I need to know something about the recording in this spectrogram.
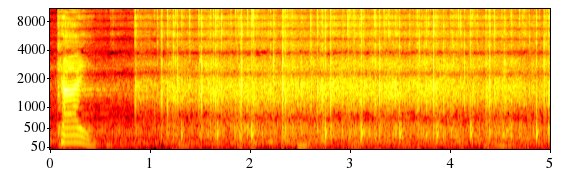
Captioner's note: audience applauding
